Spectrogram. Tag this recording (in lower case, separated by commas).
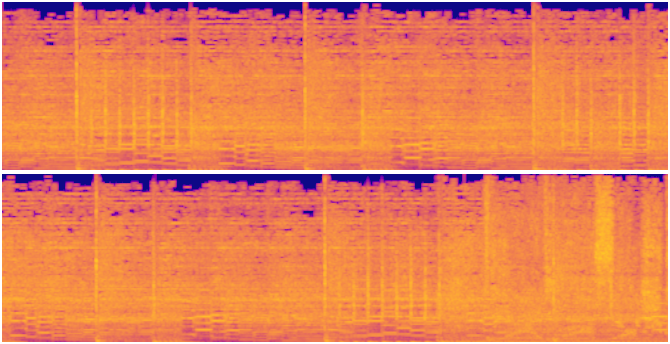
electric guitar, musical instrument, plucked string instrument, guitar, strum, music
